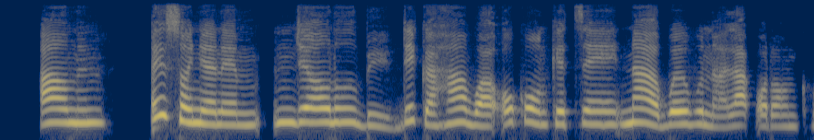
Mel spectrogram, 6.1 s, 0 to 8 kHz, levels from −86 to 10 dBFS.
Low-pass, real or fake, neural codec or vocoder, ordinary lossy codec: 7.2 kHz; fake; codec, 16 kHz, 0.5 kbps, X-Codec, HuBERT features, trained on LibriSpeech; none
